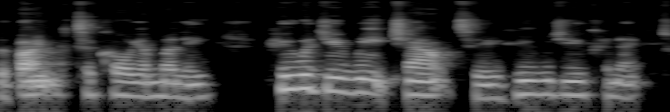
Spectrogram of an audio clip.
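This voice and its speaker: In a northern English accent, a woman speaks at a fairly low pitch. Her tone is dark and mellow. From northern England. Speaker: midlife strategist. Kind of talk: interview chat. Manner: halting, with fillers.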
